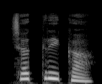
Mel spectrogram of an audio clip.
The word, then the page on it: ಚಕ್ರಿಕ: cakrika; Kannada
